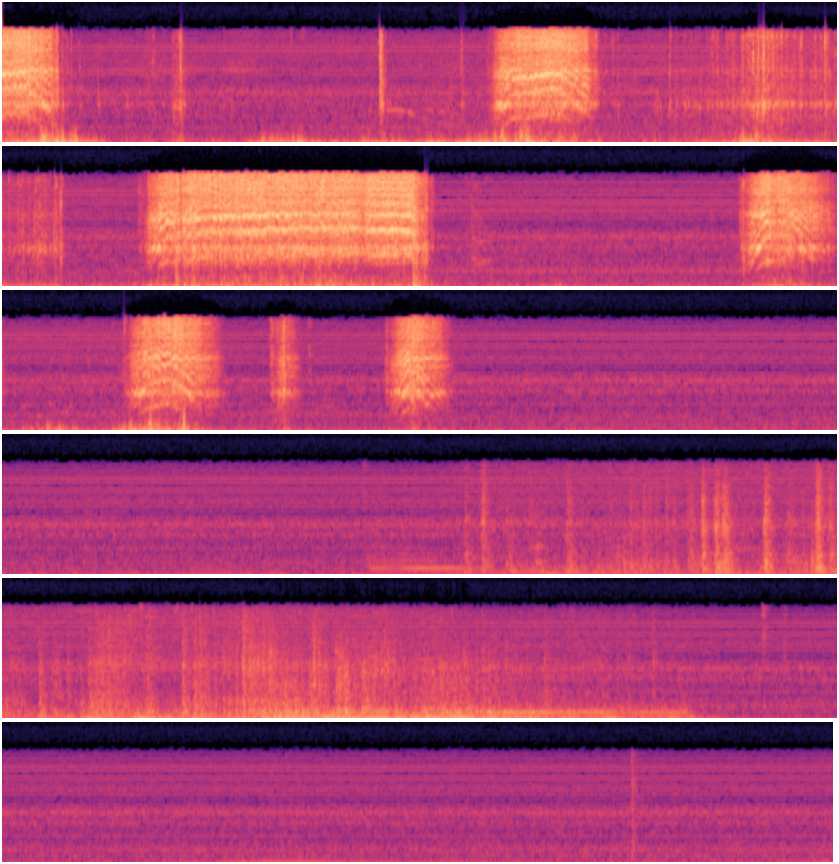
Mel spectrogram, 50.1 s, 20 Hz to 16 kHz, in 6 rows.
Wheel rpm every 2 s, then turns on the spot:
40, 0, 60, 10, 30, 200, 50, 20, 30, 20, 10, 0, 0, 0, 0, 0, 0, 0, 0, 0, 0, 0, 0, 0, 0.
0-2 4-8 12-14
